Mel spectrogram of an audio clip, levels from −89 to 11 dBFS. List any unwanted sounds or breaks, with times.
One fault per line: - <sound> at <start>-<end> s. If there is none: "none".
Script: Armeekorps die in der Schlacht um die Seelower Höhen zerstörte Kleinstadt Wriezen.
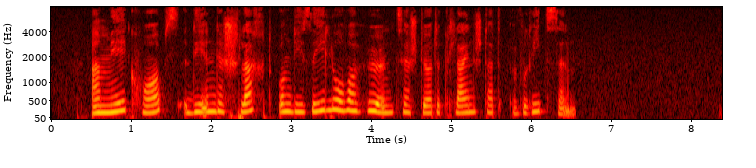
none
